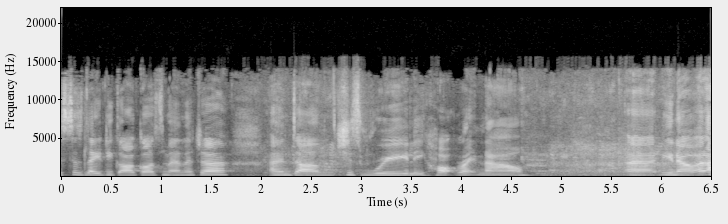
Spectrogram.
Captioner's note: english accent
